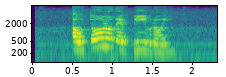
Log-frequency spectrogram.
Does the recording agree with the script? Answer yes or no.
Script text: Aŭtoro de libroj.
yes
